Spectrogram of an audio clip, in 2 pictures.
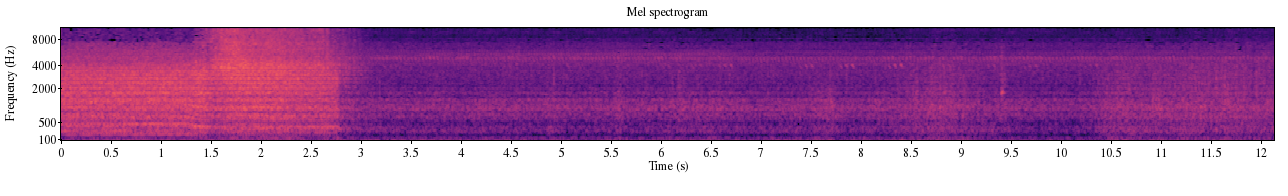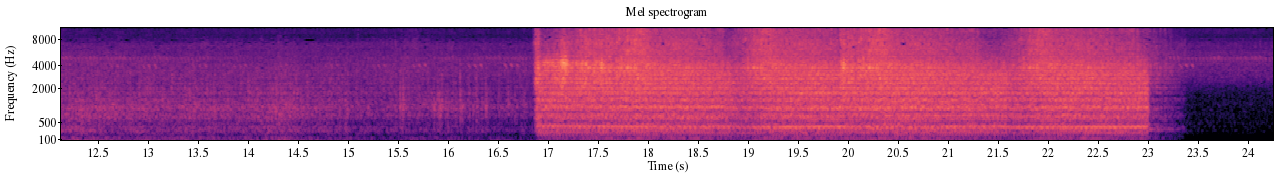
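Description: A vehicle's engine rumbles as it drives over rough ground.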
